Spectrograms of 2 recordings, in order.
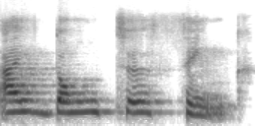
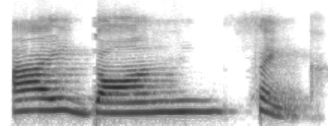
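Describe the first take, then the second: First: The t of don't is clearly pronounced. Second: The t of don't is dropped. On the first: The speaker calls it wrong. "Eu não vou dizer I don't think" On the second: The speaker calls it right. "a gente não repete a primeira"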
